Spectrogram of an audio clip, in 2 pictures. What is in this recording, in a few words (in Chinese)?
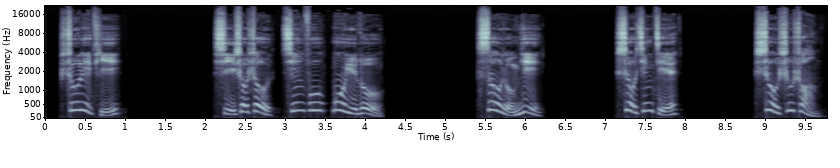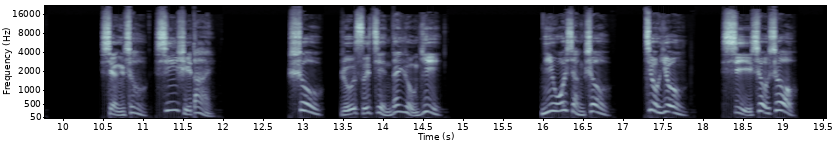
广告 美妆; 舒丽缇美妆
